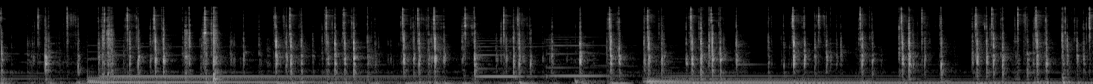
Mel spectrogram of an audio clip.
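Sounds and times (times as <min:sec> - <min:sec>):
rapid uneven keyboard typing: 0:00.0 - 0:10.9
low steady hum: 0:00.8 - 0:10.9.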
